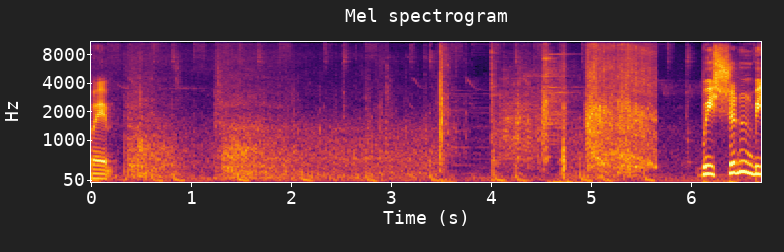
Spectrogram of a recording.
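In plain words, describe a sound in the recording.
Skateboard wheels roll over smooth concrete.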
